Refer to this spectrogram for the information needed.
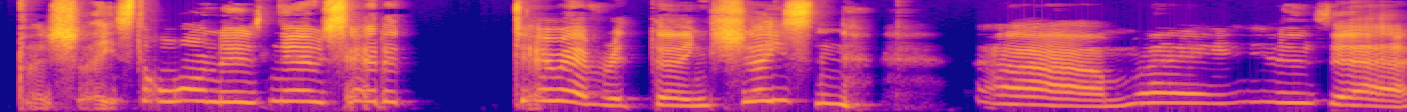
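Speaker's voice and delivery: very high-pitched, slow, blubbering ugly crying. Voicing a husband holding his hurt wife: ugly crying. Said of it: "ugly crying".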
